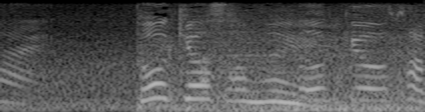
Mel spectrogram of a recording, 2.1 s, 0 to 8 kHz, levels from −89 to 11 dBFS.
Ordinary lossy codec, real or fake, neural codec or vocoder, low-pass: none; real; none; 7.2 kHz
